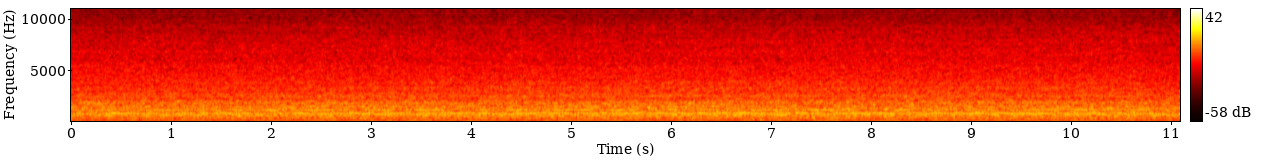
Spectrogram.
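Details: Brand-new Harbor Freight Predator 4375 W (3500 W continuous) generator, first start, in garage, no load: steady even drone at constant pitch with no surging or hunting, running healthy.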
